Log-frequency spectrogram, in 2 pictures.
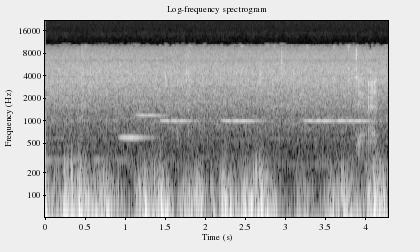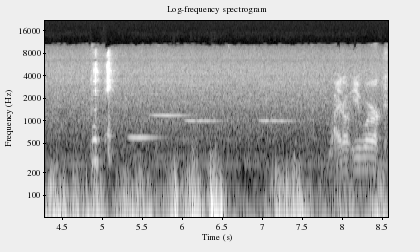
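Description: An ocarina plays a short, simple melody of clear, held notes, twice.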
